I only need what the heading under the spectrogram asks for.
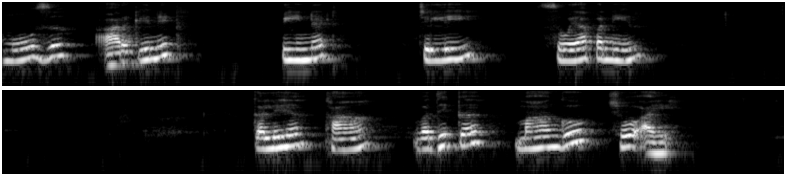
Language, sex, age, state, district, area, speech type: Sindhi, female, 45-60, Uttar Pradesh, Lucknow, urban, read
